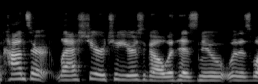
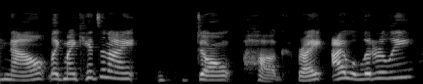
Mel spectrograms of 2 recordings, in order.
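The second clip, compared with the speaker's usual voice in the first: ordinary delivery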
